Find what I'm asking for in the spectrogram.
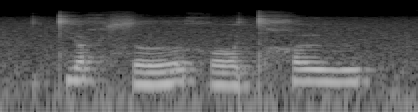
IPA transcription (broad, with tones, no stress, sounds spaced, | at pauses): tʲ o˦ ħ s ɤː˨˦ x ɔː˨ tʲ χ ɯː˦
